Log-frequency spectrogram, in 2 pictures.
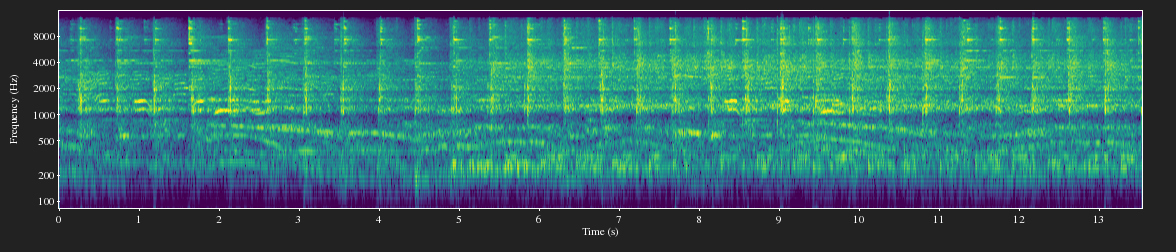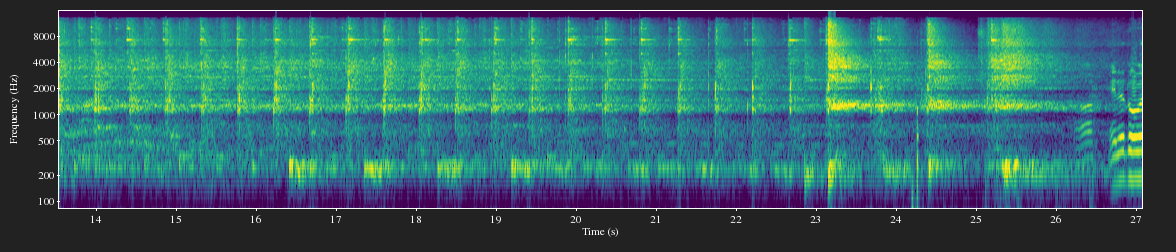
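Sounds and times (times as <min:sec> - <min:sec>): men chanting together: 0:00.0 - 0:15.6
hand claps: 0:00.0 - 0:26.2
small hand cymbals: 0:00.0 - 0:26.7.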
